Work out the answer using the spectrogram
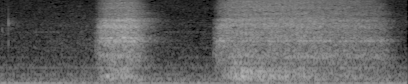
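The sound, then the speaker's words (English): Noisy breathing in through the nose: a short, sharp sniff followed by a longer, drawn-out hissing inhale, fairly loud and heard alone. “So if I breathe in from my nose, I've got to breathe for longer, and it's noisier in order to get the same amount of air”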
